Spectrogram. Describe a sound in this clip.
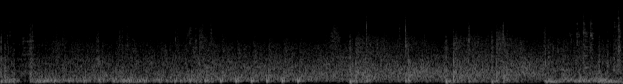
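Footsteps run on gravel.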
